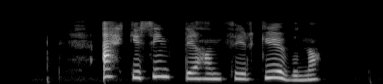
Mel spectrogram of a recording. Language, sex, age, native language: Icelandic, female, 8, Icelandic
